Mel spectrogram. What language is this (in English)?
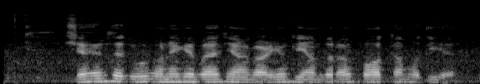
Urdu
